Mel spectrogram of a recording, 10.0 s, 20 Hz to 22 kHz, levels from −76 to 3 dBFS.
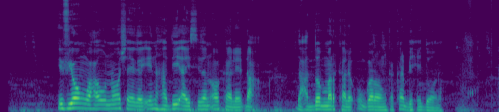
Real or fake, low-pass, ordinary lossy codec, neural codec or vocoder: real; none; none; none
